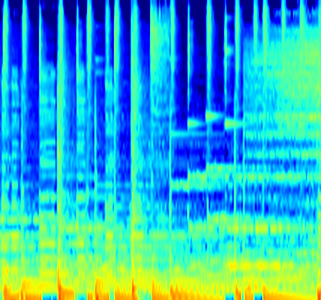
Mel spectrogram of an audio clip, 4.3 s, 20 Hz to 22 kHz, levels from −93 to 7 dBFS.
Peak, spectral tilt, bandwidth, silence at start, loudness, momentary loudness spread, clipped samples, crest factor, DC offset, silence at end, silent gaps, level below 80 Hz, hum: -4 dBFS; -6 dB/octave; over 20 kHz; 0 s; -23 LUFS; 4 LU; under 0.1%; 18 dB; under 0.1%; 0 s; none; -26 dBFS; none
